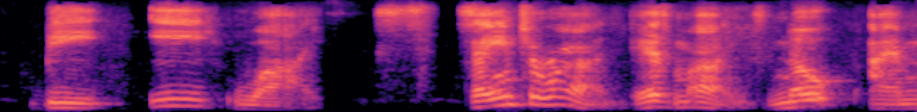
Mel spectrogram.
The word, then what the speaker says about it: Tehran: It's pronounced Tehran, but it's yes, the name is Turkish.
